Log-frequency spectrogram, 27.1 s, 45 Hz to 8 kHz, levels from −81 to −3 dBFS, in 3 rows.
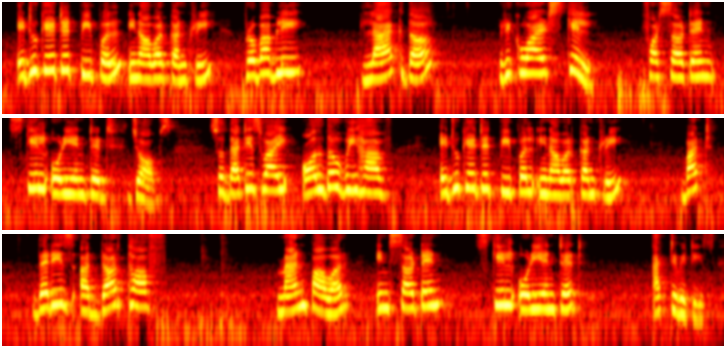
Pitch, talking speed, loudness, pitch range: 255 Hz, 85 wpm, -20 LUFS, 235-295 Hz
